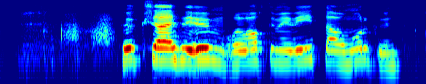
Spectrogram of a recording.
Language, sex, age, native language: Icelandic, male, 14, Icelandic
